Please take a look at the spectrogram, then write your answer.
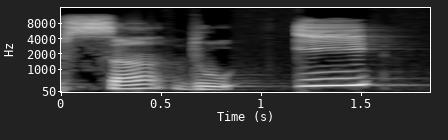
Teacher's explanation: E sanduíche não fica nasalizado, eu digo sanduíche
